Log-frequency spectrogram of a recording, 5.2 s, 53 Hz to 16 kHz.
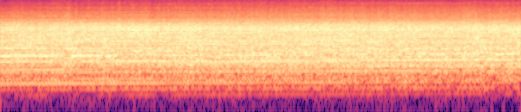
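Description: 2-litre Toyota Corolla Twincam rally car's engine running at steady revs, heard from inside the cabin over a loud, even rush of road noise.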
